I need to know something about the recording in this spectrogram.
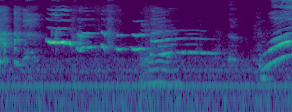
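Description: A young child's voice: a laugh, then drawn-out, wavering wordless vocalizing in high tones, loudest about a second in.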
